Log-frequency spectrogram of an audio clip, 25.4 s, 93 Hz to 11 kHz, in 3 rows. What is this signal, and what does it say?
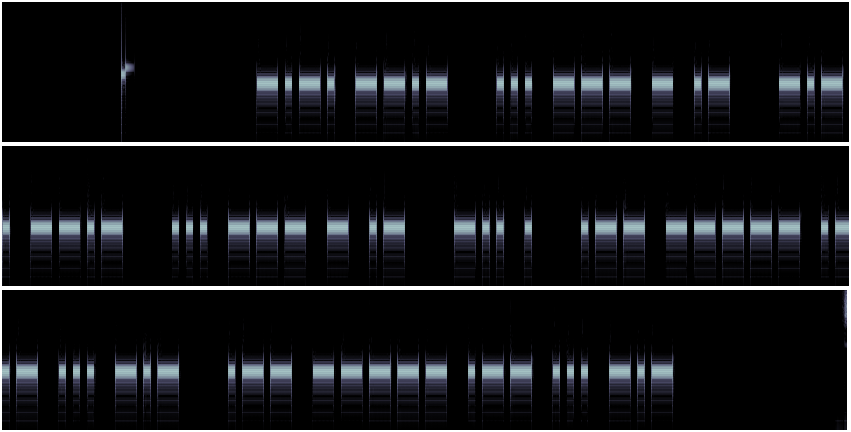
Morse code, heard as a keyed tone, about 17 wpm, 700 Hz. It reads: CQ SOTA CQ SOTA DE W0WSK W0WSK
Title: SOTA QSO Practice 17wpm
